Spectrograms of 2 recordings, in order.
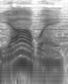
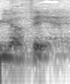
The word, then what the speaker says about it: Yahweh: favor of the form Yahweh. To the contrary, there is much evidence that the name of God consisted of three syllables and not two, as we have in Yahweh.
